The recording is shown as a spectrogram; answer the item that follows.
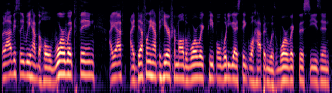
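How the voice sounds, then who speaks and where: A man's voice: mid-range voice, fairly even intonation, quick pace, no room sound. A young man hosting a casual reaction video, talking in a rambling, emphatic, chatty way. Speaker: YouTube reaction host.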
